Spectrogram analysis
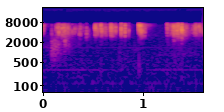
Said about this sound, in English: Let me get my dice out. Hang on.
